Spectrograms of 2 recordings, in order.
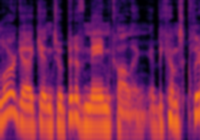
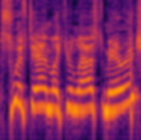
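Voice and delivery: very high, shrill, loud heckling jeer; 10 semitones higher, 6 dB louder than usual. Voicing a student heckling in front of the magistrate, a heckling taunt. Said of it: "The student group will start heckling them".

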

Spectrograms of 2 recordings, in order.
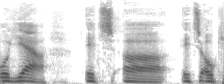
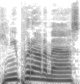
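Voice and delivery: loud, high-pitched, patronizing, talking-down tone; 9 semitones higher, 5 dB louder than usual. Retelling a coffee shop worker asking for a mask: imitating a condescending request. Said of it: "said in a condescending fashion".

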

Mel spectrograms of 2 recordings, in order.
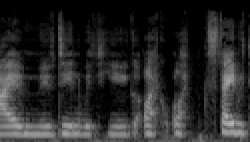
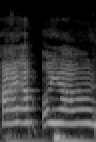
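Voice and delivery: put-on high, shy, timid little-kid voice. Retelling a first meeting as a child: imitating shy little kid. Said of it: "I remember being a shy little kid".

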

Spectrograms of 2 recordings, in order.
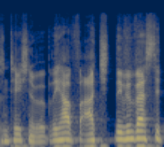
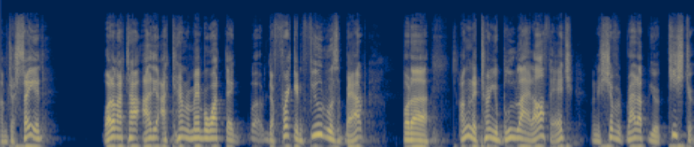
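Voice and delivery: put-on Southern accent voice, higher; 4 semitones higher than usual. Doing an AJ Styles voice after being asked: AJ Styles impression. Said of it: "I've got the wrong Southern accent".

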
